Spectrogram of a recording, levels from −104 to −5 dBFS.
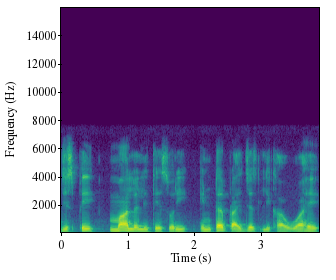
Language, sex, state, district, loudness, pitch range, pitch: Hindi, male, Uttar Pradesh, Lalitpur, -20 LUFS, 95-110 Hz, 100 Hz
